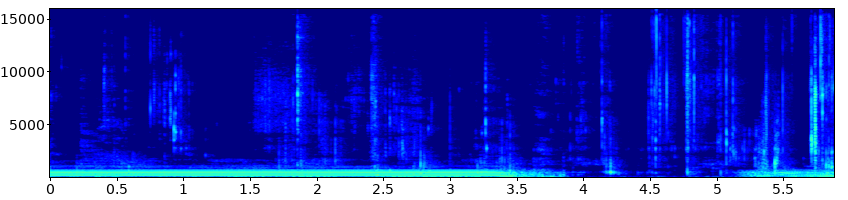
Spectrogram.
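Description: Close-miked chewing of strudel with a crumb topping, with many small crunching clicks. Under it a steady low hum cuts out for about two seconds a little past halfway, then comes back.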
